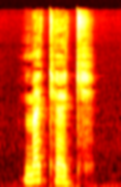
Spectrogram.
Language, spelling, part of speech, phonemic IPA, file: French, macaques, noun, /ma.kak/, LL-Q150 (fra)-macaques.wav
- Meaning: plural of macaque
